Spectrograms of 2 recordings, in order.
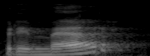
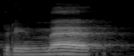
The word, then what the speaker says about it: primer: transformam observação número 2 a pronúncia é de uma palavra oxítona É nesse aguda Então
